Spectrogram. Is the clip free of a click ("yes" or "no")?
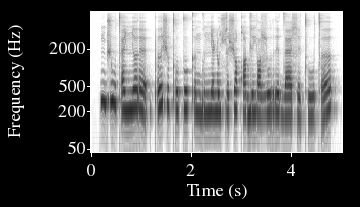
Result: yes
